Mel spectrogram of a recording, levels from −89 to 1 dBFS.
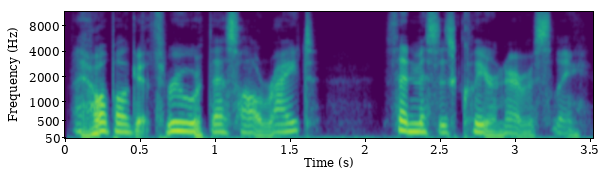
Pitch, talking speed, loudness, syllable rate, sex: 200 Hz, 220 wpm, -18 LUFS, 5.0 syllables/s, female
